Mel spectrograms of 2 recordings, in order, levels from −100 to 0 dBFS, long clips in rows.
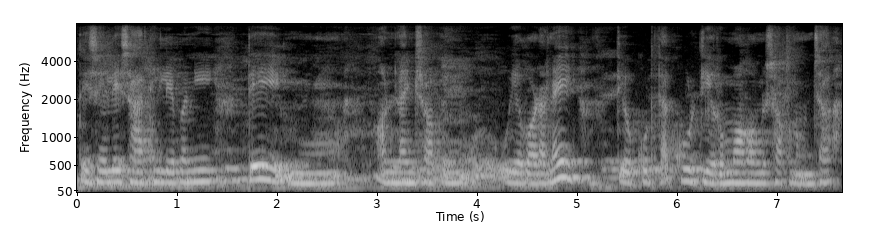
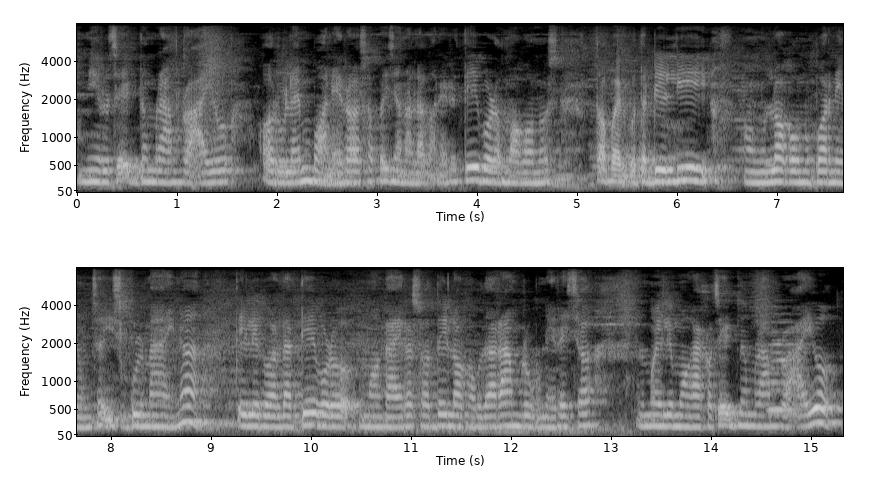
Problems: background sounds at intervals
